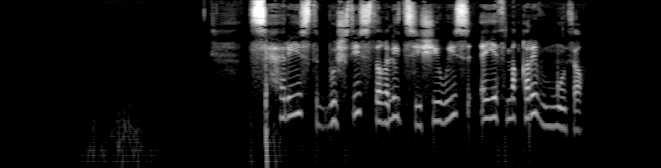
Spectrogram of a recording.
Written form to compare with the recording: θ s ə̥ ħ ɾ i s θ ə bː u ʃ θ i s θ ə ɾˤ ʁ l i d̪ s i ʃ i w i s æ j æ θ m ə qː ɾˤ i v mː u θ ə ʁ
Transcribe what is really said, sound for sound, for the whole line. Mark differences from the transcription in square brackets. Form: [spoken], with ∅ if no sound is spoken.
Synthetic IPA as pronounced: θ s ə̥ ħ ɾ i s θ ə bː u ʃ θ i s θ ə [∅] ʁ l i d̪ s i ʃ i w i s æ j æ θ m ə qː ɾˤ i v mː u θ ə ʁ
